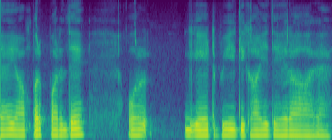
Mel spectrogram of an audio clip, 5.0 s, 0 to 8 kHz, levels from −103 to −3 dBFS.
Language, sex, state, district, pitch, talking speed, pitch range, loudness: Hindi, male, Uttar Pradesh, Shamli, 120 Hz, 120 wpm, 115-120 Hz, -19 LUFS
